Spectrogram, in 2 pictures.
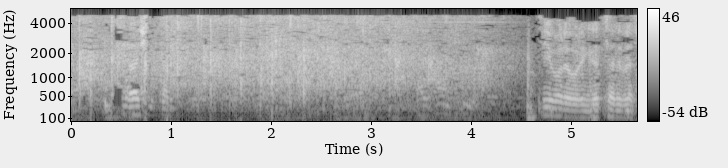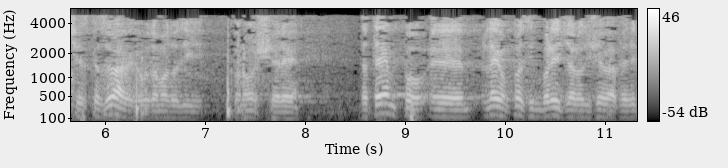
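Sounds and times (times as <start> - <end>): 
audience applause: 0.0 - 4.6
speech: 0.6 - 1.3, 4.7 - 11.3.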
